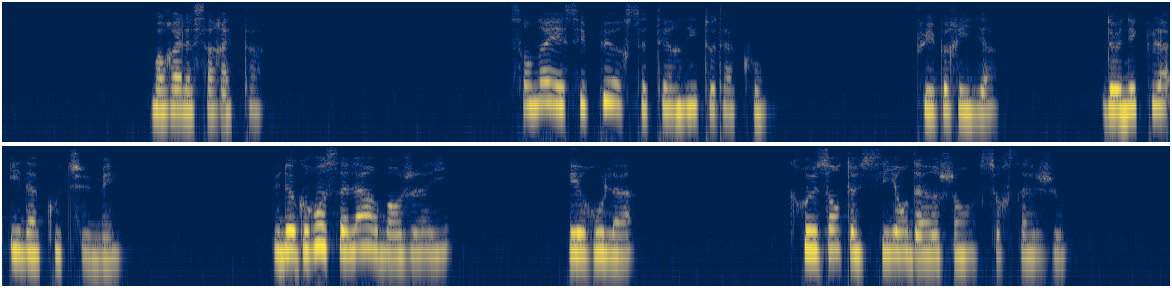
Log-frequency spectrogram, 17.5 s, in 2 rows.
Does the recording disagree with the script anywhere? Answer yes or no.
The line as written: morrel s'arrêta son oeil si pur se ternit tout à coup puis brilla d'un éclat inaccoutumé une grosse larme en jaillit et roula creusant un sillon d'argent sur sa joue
no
